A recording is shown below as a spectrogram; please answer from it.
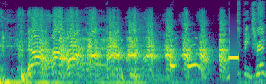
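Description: A man laughing hard in quick, repeated breathy peals. A short steady beep cuts in near the end.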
